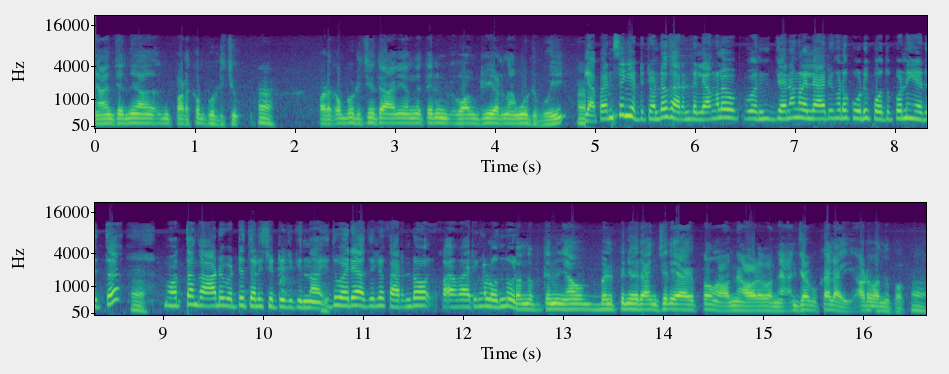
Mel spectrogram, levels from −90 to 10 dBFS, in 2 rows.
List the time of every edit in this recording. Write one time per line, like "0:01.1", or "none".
0:04.9
0:12.5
